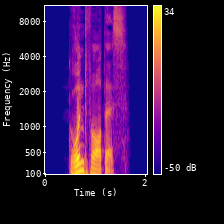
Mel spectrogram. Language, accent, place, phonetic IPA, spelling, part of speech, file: German, Germany, Berlin, [ˈɡʁʊntˌvɔʁtəs], Grundwortes, noun, De-Grundwortes.ogg
- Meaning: genitive of Grundwort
